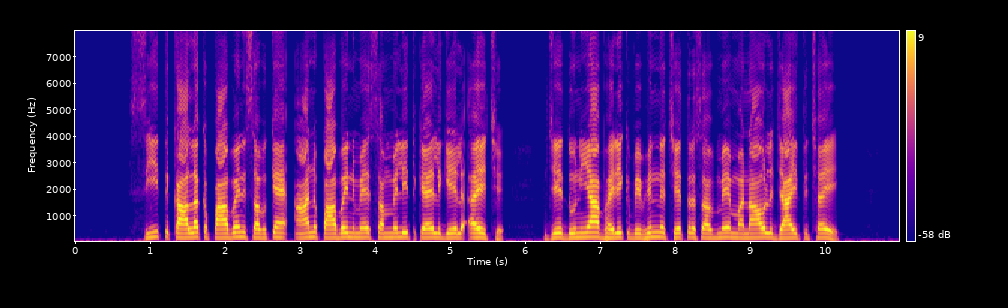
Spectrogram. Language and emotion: Maithili, neutral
